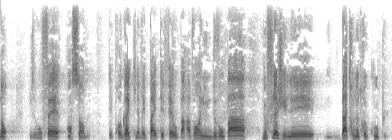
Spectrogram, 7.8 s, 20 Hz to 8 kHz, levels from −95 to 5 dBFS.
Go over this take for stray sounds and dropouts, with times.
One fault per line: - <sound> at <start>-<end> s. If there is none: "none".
none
